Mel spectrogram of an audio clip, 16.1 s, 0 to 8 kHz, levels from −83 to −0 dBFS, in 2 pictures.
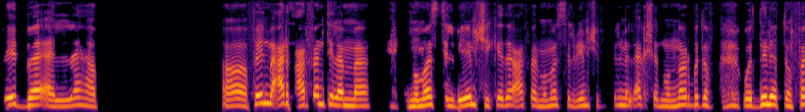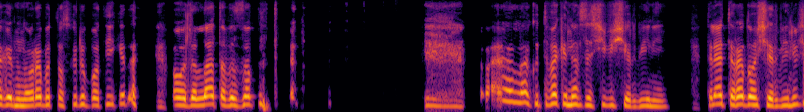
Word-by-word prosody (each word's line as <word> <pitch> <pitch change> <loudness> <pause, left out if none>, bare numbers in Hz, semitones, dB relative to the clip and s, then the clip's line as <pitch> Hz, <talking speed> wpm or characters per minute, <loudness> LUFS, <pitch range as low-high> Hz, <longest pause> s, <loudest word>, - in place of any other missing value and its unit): لقيت 205 0 +4
بقى 195 +1 +4
اللهب 165 +1 -3 1.3
آه، 175 +1 +1
فيلم 240 +6 +3
عارف 245 - +2
عارفة 210 +4 0
أنتِ 225 0 0
لمّا 180 -3 +3 0.4
المُمثّل 175 +1 +2
بيمشي 185 +2 +3
كده، 195 +2 -2
عارفة 185 0 -4
المُمثّل 180 +2 -4
اللي 180 - -9
بيمشي 185 -1 -7
في 160 - -37
فيلم 195 0 -3
الأكشن، 185 -4 -6
والنار 180 +5 0
بتف 200 -1 -2 0.3
والدنيا 210 +4 +5
بتنفجر 200 +2 +1
من 180 -1 +3
ورّاه 185 +4 +4
بالتصوير 205 +1 -4
البطيء 205 +1 -3
كده، 235 +1 -4 0.4
هو 195 0 +4
ده 190 +1 +3
اللقطة 205 +1 +3
بالضبط. 205 +3 +1 2.3
أنا - - -4
والله 270 -2 +2
كنت 230 -2 -7
فاكر 230 -1 +2
نفسي 200 -2 +1
الchef 190 +3 -5
الشربيني، 165 -3 -2 0.4
طلعت 220 +2 +1
رضوى 210 0 +6
الشربيني. 190 0 +1
ف 225 - -7
195 Hz, 160 wpm, -21 LUFS, 180-210 Hz, 2.3 s, رضوى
